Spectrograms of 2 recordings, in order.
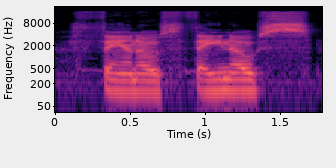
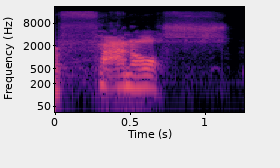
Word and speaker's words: Thanos: Ghost Rider, Doctor Doom, Thanos, however you want to pronounce it. I personally prefer Thanos.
